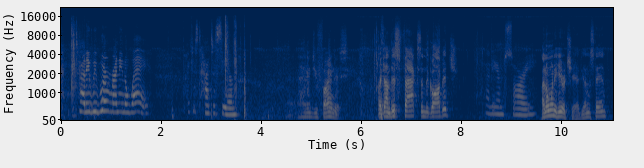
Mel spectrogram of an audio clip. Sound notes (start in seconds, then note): none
